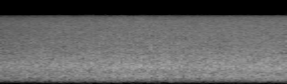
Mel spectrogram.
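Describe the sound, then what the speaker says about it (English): Continuous broadband rush of river rapids beside a Crown land campsite, a steady loud roar of churning water with no breaks or voices. "The sound of rapids over the course of a day and night will just drive you nuts."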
